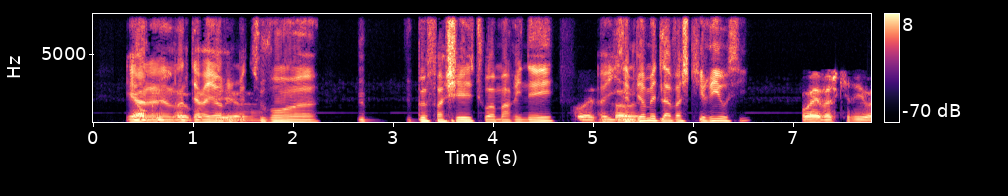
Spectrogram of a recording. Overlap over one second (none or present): present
